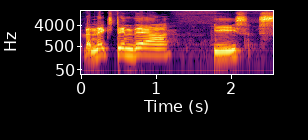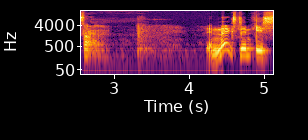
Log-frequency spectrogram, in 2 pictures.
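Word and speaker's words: cent: but S-A-N as in sound. Sound is S-A-N, you pronounce. Of course, in your pronunciation, you must not go san, no, you go sound. Your mouth opens and you don't close it again.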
